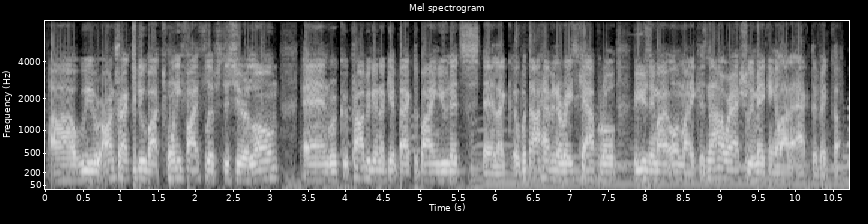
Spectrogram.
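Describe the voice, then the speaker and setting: A man's voice: fairly low pitch, steady tone, fast talker, few pauses, fairly bright tone, poor audio. A young man from Armenia, a real estate investor, telling his story in a candid, plainspoken interview. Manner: candid, plainspoken, lots of fillers.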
